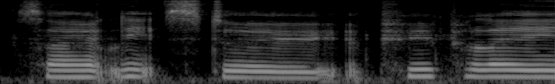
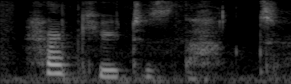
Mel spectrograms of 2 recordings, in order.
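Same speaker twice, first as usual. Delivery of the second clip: whisper; 3 semitones higher, 6 dB quieter than usual. Real, not acted. Cooing over finished card.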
